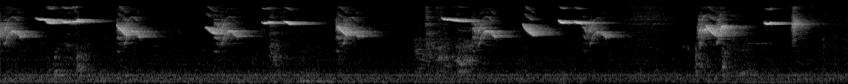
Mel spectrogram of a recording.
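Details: Tame seven-coloured sunbird kept at home in Tân Phú, Đồng Nai, Vietnam, 23 July 2022, singing, displaying and sparring: sharp high chirps, each sweeping down then ending in a thin level whistle, in about ten bursts with short gaps.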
